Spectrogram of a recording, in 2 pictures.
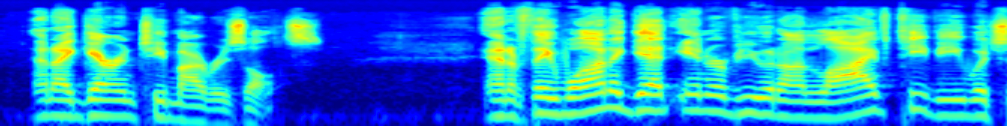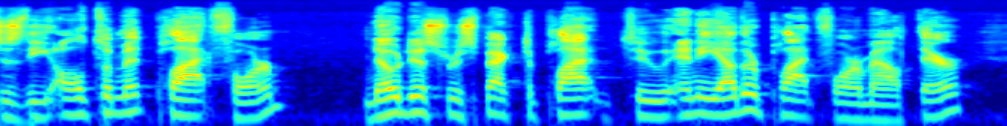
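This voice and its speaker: Dry and close with no echo, a man with a normal speaking voice talks at a fairly quick pace and fairly high pitch. His pitch varies in an ordinary way, and the recording is very clean with a silent background. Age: 60s. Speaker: professional speaker and publicist. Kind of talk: casual interview.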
